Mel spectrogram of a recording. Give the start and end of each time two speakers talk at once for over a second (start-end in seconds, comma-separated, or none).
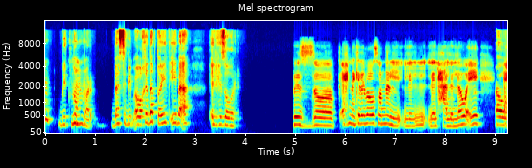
none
